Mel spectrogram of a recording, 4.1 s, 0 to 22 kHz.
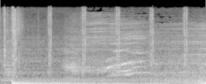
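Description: Horror film trailer sound design: a low drone under sharp clicks at an even beat, about one every 0.7 s, with a faint wavering, voice-like tone in the middle.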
